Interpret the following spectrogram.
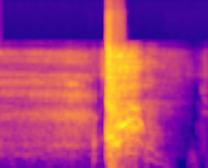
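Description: A man sneezing once: a drawn-in breath that swells for about a second, then one loud, sharp burst.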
